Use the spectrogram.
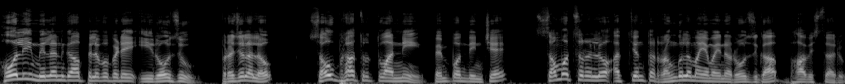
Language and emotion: Telugu, neutral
